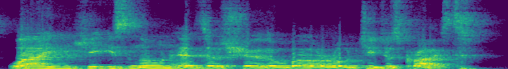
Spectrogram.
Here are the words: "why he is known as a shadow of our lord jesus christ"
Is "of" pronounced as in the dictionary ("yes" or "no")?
no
